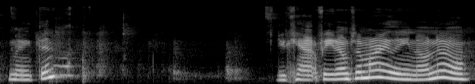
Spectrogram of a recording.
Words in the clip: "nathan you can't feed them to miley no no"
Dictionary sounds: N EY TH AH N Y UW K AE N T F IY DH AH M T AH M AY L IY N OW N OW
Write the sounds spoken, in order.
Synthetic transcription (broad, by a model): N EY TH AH N Y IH K AE N T F IY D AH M S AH M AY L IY N OW N OW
